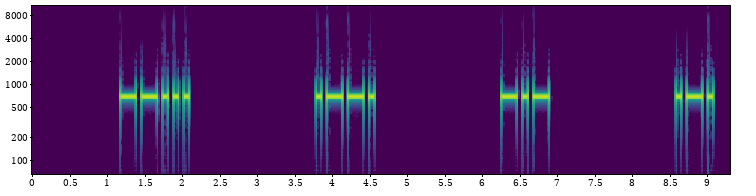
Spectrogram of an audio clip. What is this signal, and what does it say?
Morse code, heard as a keyed tone, about 17 wpm, spaced as for 5 wpm, 700 Hz. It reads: 7PKR
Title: USA Call Signs - 8x Character Spacing - 17wpm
